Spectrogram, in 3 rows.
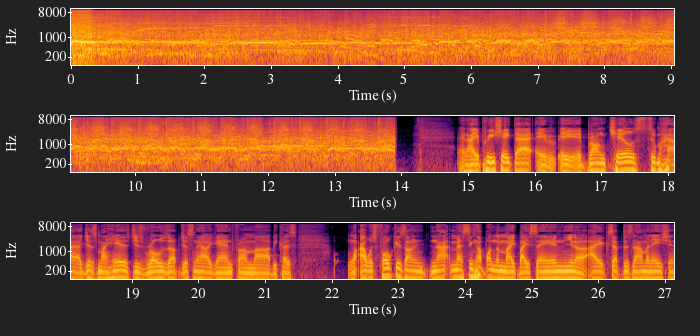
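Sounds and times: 
crowd cheering at nomination announcement: 0.0 - 14.0
speech: 15.0 - 27.1.

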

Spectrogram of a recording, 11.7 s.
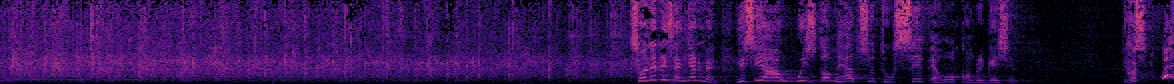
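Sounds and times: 
audience clapping: 0.0 - 7.1
speech: 6.4 - 10.3.

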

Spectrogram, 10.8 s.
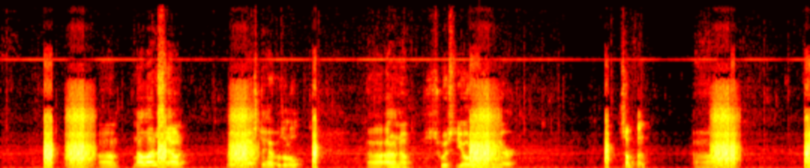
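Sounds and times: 
faint steady low hum: 0.0 - 10.7
video game skis hissing on snow: 0.6 - 6.9, 9.2 - 10.1
speech: 1.3 - 2.6, 3.4 - 4.1, 4.9 - 7.0, 8.3 - 9.8.

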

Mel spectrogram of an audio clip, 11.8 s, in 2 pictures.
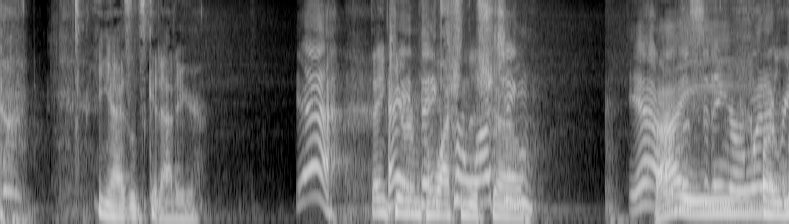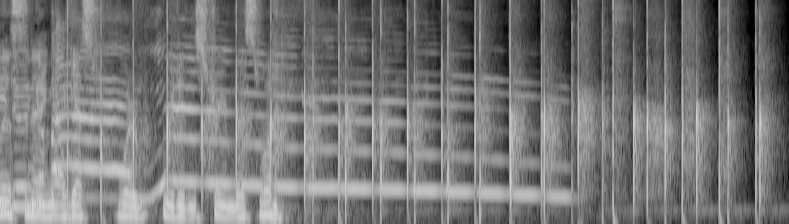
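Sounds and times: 
speech: 0.7 - 1.6, 2.4 - 8.2
hand clapping: 6.0 - 11.8.

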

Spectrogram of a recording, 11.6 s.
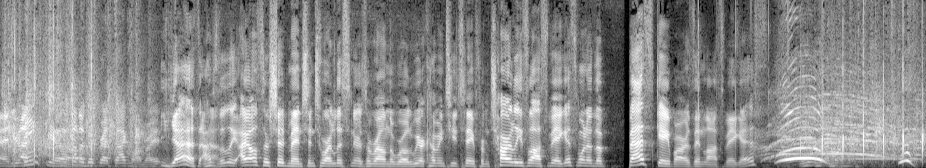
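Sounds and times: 
audience applause in a bar: 0.0 - 2.0, 9.5 - 11.5
speech: 0.0 - 10.7.

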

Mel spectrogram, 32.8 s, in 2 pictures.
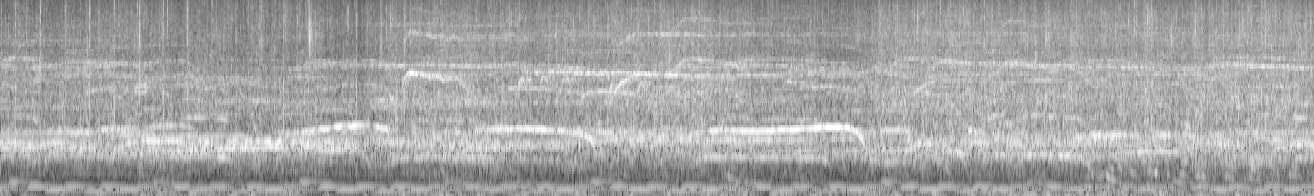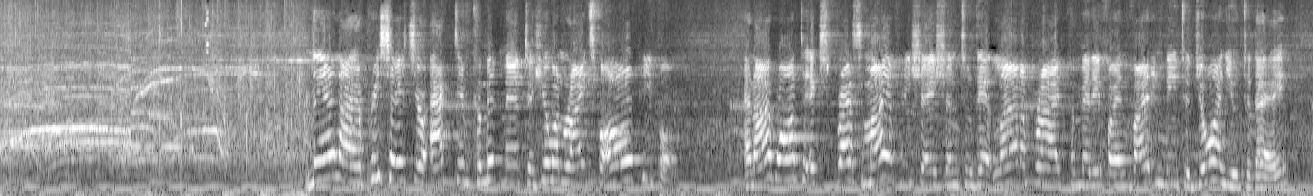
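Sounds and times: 
crowd cheering at an Atlanta Pride event: 0.0 - 20.4
speech: 21.2 - 24.9, 25.8 - 32.7.

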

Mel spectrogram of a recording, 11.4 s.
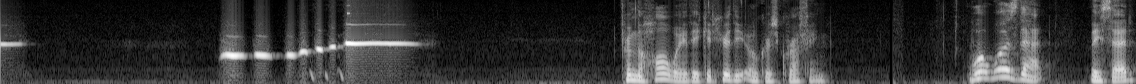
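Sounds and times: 
flute playing a tune: 2.2 - 4.3
speech: 6.2 - 8.4, 9.7 - 11.3.

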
